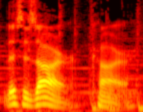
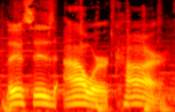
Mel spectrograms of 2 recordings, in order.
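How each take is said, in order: First: 'Our' is clipped short, like the letter R. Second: 'Our' is drawn out, like 'hour'. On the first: The speaker calls it right. "we actually say it more like our" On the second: The speaker calls it wrong. "A lot of people will say"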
